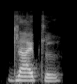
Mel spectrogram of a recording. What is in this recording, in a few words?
"glyptal", Indian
